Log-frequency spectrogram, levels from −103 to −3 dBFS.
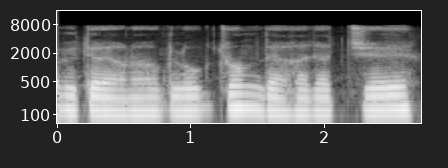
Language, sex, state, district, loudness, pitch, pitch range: Bengali, male, West Bengal, Cooch Behar, -17 LUFS, 120 Hz, 115-125 Hz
